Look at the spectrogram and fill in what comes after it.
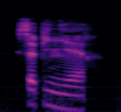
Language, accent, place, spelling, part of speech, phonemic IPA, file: French, France, Lyon, sapinière, noun, /sa.pi.njɛʁ/, LL-Q150 (fra)-sapinière.wav
- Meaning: fir plantation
